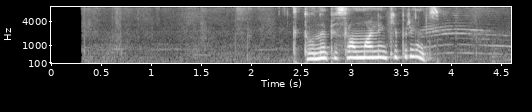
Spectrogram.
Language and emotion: Russian, positive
